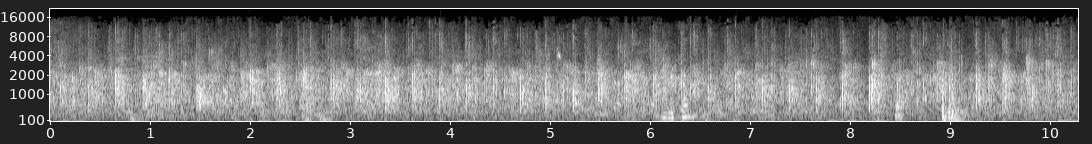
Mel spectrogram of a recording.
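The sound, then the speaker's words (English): A crowd claps steadily and continuously for the panel as its members make their way up, a dense wash of many hands filling the room, with scattered faint voices and cheers underneath. “And if they want to work their way up, you guys give them a round of applause as they start working their way up here.”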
